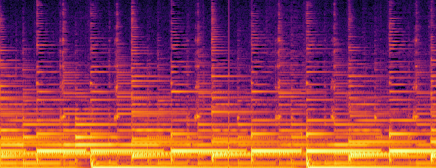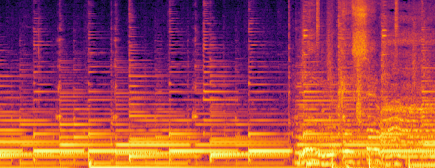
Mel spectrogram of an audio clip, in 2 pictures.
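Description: Recorded song with a guitar picking a steady pattern of plucked notes over held bass notes that change every few seconds. Near the end, drums come in, played on an electronic drum kit.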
